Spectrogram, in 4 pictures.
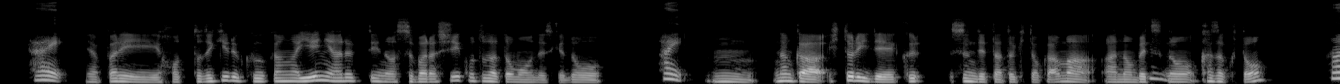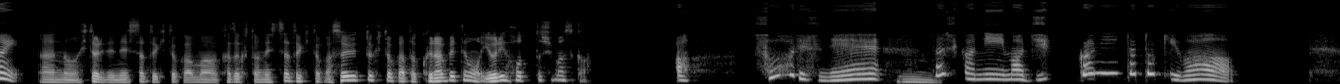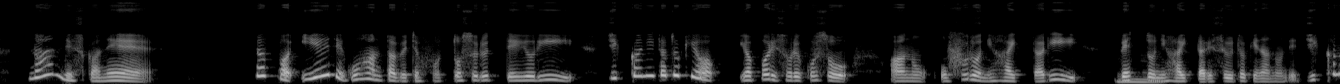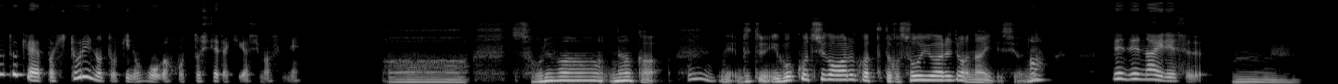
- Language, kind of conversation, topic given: Japanese, podcast, 夜、家でほっとする瞬間はいつですか？
- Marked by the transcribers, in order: other background noise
